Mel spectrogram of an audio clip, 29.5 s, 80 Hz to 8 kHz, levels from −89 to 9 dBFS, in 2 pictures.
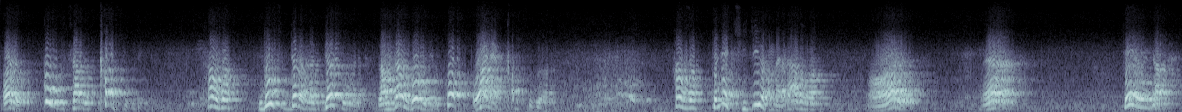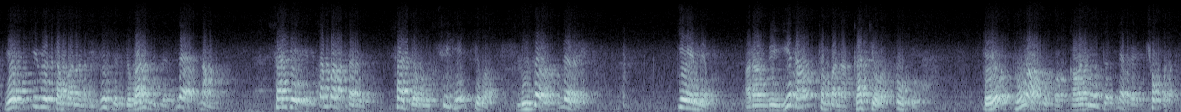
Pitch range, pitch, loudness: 185-305 Hz, 220 Hz, -16 LUFS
